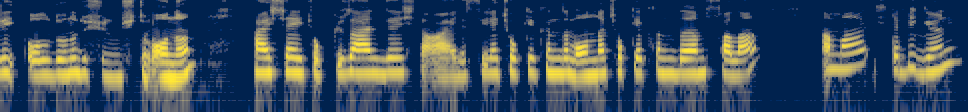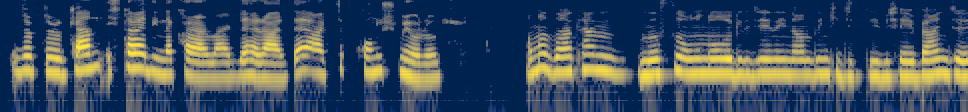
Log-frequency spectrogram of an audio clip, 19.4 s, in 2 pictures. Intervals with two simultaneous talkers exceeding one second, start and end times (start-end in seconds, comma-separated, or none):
none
